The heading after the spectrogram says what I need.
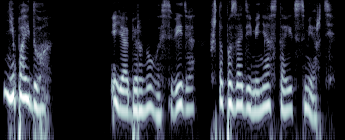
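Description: A woman's voice: on the low side, steady tone, normal speed, warm tone. A woman reading a dramatic first-person story as narrator.

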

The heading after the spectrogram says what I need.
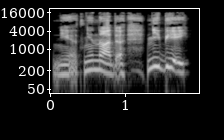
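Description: A man's voice: a little fast, vocal fry, a little mellow. A woman voicing a frightened, whiny teenage schoolboy with a nasal voice. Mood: panicked. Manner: pleading, shrill.

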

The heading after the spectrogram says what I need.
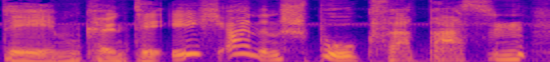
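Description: Grumpy skinny ghost lady as a male reader puts her on, cutting croaky voice, higher, slow, swinging pitch, storybook. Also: wildly swooping pitch, pushed and bright, a little hiss or hum, full character voice. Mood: scornful. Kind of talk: storybook reading.

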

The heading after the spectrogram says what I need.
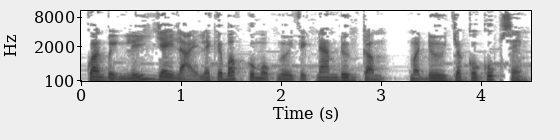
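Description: A man narrating a novel for an audiobook in a steady, even storytelling manner. His voice sits low and carries a husky grain. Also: fast, soft background music.

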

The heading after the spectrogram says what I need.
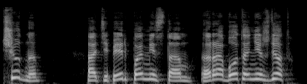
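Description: A man performs a stern woman who runs a fashion house, barking commands like a drill sergeant in a commanding mood. He pitches his voice higher than his own, though it stays close to an everyday voice, at normal speed. The recording is dry and studio quality.

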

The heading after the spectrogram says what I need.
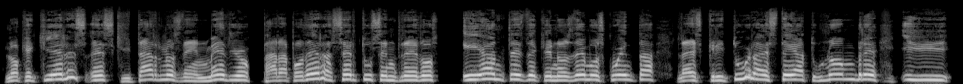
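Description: Guy putting on a loud bossy uncle, pushed way up high, slow shouty drawl, audiobook. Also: dry recording, clean studio sound. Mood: bellowing angry. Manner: shouting, drawn-out and overbearing. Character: blustering bullying middle-aged uncle, bellowing. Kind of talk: audiobook character voice.

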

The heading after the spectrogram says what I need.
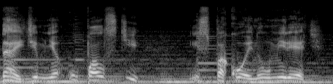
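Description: A man voicing a blustering grown man who shouts his way through a staged sword duel, loud and theatrical. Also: a little high, unhurried, lightly acted. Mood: mock dying. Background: music.

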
